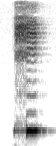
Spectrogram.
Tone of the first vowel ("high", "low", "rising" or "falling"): high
